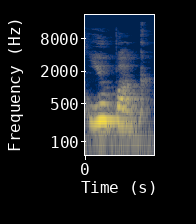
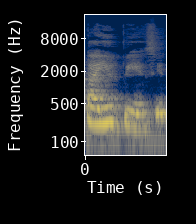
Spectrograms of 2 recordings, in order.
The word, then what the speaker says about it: IUPAC: Okay, so you have to pronunciate this as UPOC, not IUPAC. This is pronunciated as UPOC.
